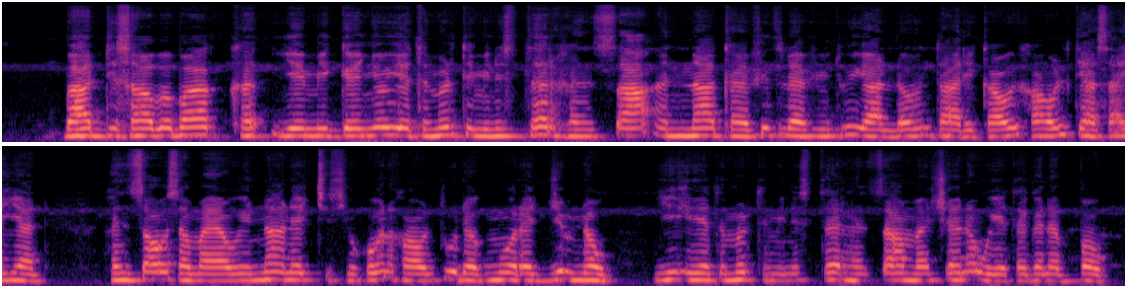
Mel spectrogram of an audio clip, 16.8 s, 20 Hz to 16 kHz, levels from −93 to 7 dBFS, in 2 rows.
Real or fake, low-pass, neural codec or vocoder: fake; 14.4 kHz; vocoder, 44.1 kHz, 128 mel bands, Pupu-Vocoder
